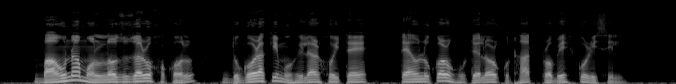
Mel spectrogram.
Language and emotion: Assamese, neutral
